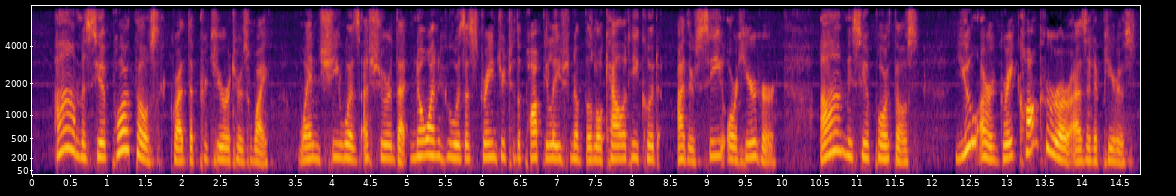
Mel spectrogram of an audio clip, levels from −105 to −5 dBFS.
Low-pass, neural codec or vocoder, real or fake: 7.2 kHz; vocoder, 22.05 kHz, 80 mel bands, HiFi-GAN; fake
